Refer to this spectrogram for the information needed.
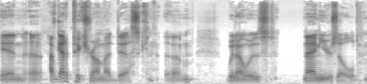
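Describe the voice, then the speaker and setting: In an American accent, a man with a very deep, low pitch speaks at a very slow pace with lively intonation. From Southern Indiana. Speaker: wildlife ecology professor. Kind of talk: interview. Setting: studio.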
